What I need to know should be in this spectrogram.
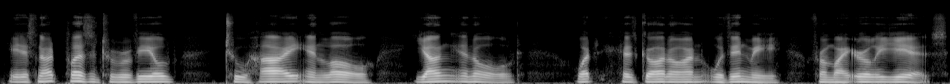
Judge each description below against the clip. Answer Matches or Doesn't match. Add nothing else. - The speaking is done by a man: Matches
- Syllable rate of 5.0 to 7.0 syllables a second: Doesn't match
